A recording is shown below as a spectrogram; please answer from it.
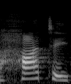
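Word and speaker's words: ὅτι: do the bottom yeah hotti that o is pronounced with the h because it's got a rough breather and there two vowels so it's hotti hotti yeus cuas they can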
